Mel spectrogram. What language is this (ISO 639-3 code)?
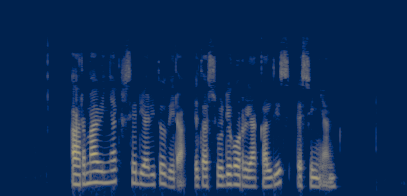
eus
